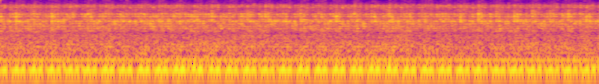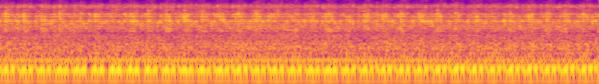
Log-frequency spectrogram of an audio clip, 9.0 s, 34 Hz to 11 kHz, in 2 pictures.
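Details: 1993 Ford Ranger 3.0 V6 idling then a little rev; low mostly even rumble with a slight recurring stumble, mild misfire at idle; any clanking is loose tie-downs in the bed, not the misfire.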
